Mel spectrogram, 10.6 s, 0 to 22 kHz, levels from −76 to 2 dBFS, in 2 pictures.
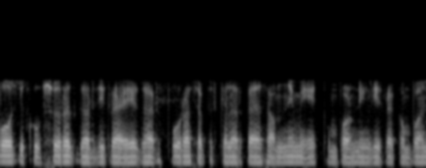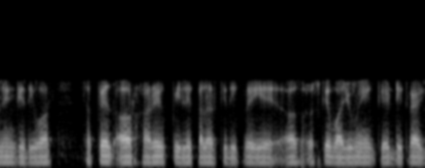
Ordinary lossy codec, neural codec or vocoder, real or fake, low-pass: Opus, 24 kbps; none; real; 3.6 kHz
